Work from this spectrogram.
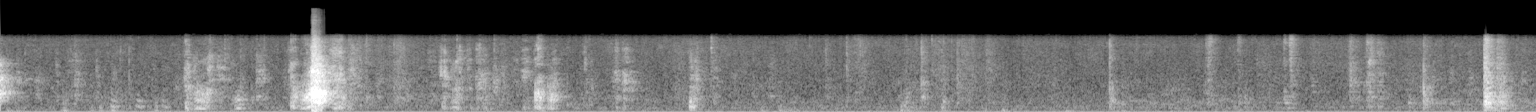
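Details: A Cocker Spaniel-Husky mix dog gives a single sharp bark, then scattered soft yips and whimpers in a quiet room, on seeing a toy animal for the first time and seemingly thinking it is real.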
